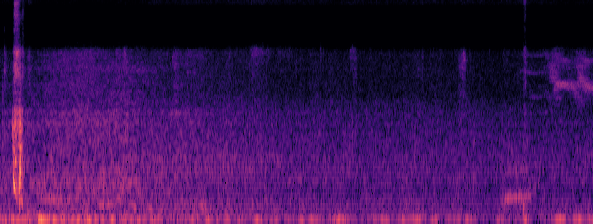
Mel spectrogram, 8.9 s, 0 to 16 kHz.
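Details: Leo, one of street cat Banbani's five kittens, recorded 8 June 2024: a sharp, explosive sneeze right at the start, another short burst near the end, with steady low hum and faint high chirps between.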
